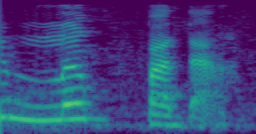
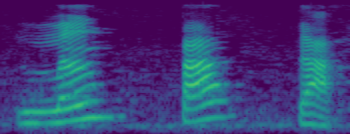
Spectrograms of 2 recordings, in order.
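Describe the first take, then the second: First: Said in the usual way. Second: "lâmpada" very slowly, in three separate pieces; lâm-pa-da, syllable by syllable; separated syllables. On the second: Shown as a demonstration. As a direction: split "lâmpada" as LÂM, pa, da with pauses. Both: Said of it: "Se a gente separar".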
